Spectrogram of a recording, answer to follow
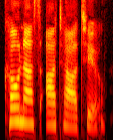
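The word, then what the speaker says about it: Conas atá tú: The English phrase is how are you and the Irish translation is konas atu pronounced konas atu good morning.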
